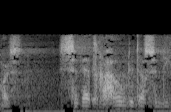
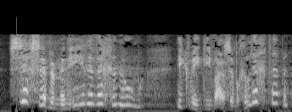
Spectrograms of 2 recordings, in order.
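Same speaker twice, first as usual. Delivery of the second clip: loud, high cry from the pulpit; impassioned preaching; 12 semitones higher, 9 dB louder than usual. Acted. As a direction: preach Mary's words out forcefully. (luide, gedreven preektoon)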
